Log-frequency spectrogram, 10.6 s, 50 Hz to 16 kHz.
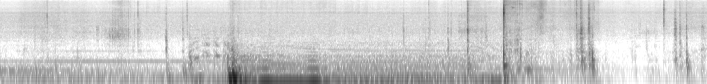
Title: BMW 530i 2017 48k miles cold start knocking noise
